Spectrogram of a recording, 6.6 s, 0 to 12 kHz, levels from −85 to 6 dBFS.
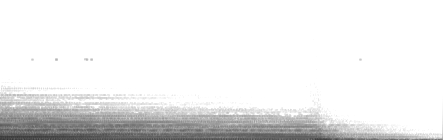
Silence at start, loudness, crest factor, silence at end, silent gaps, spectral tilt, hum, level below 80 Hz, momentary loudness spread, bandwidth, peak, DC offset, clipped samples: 0 s; -22 LUFS; 18 dB; 0 s; none; -12 dB/octave; none; -34 dBFS; 12 LU; 3.9 kHz; -4 dBFS; under 0.1%; under 0.1%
